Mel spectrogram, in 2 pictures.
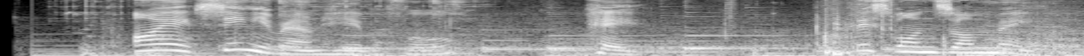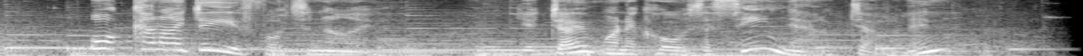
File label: Medieval Bar Wench Cockney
